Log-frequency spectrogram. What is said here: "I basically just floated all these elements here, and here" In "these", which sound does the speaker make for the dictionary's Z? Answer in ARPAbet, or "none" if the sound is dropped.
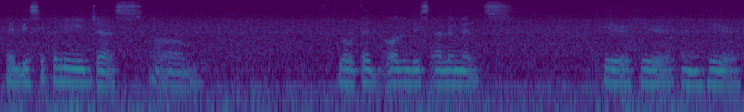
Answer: S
